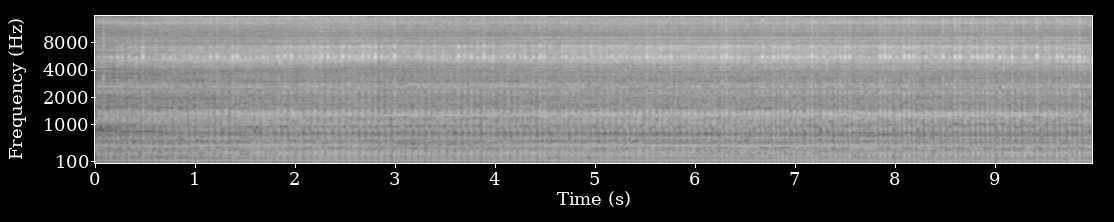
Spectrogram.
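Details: Honda Spree moped just running after clearing out the exhaust, idle screw turned down slightly as carburetor was still a little off: small two-stroke buzzing at a steady, even idle with no hunting or stalling; normal idle.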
